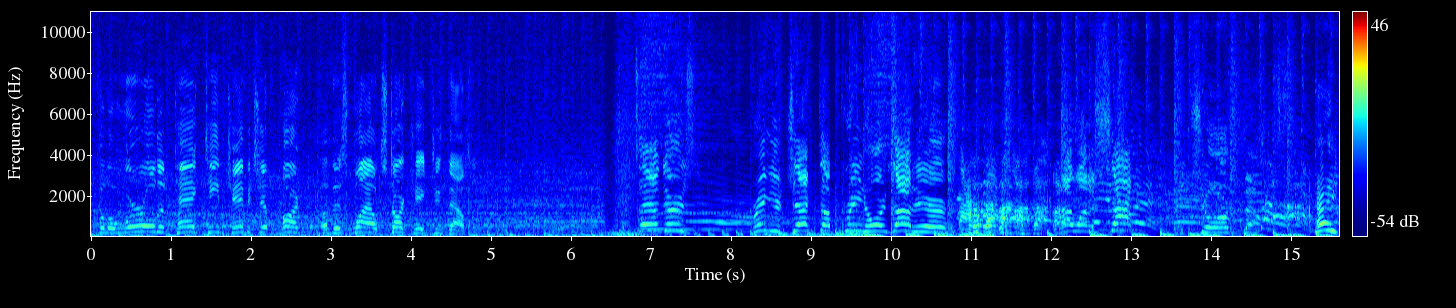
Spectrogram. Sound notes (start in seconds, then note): 9.4 Thrillers laugh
